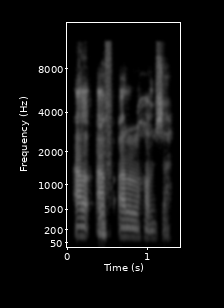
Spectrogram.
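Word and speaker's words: الأفعال الخمسة: Al soal lama lama baikir saya lanjutin sekarang alaf'alul khamsah jadi pengucapan yang pas itu ada alnya semuanya alaf'alul khamsah ini susunannya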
